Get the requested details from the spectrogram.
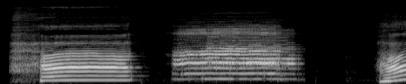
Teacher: اس کو حلق میں سے نکالنا ہے اور ساتھ میں ہوا بھی ہونی چاہیے۔ ہا نہیں پڑھنی بلکہ اس کو حلق میں سے نکالنا ہے، سینے میں سے نہیں نکالنا۔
